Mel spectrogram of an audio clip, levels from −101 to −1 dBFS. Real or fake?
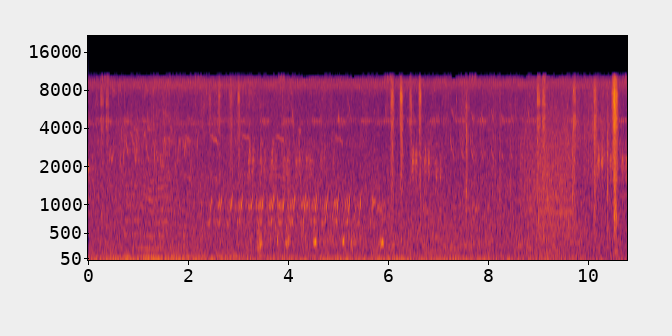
real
